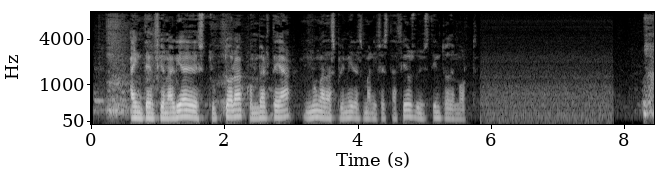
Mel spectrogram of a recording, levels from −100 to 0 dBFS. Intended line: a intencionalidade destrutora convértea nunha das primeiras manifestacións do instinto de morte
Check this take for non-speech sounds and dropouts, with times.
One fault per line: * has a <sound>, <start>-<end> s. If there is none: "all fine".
all fine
